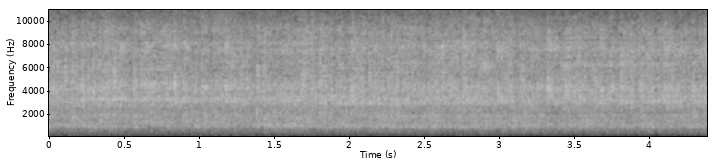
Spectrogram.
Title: PGM-FI プレスカブ50 AA01-1708***エンジン異音有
